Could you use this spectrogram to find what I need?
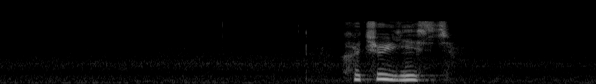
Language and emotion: Russian, neutral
